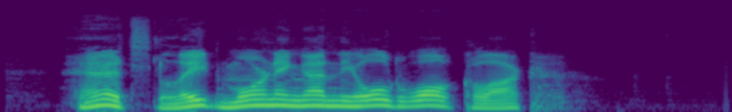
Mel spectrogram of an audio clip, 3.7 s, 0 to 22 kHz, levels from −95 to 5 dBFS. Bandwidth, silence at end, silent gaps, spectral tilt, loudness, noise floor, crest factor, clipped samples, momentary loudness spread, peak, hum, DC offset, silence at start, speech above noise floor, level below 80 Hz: 6.8 kHz; 0.95 s; none; -9 dB/octave; -22 LUFS; -81 dBFS; 16 dB; under 0.1%; 7 LU; -6 dBFS; none; under 0.1%; 0.4 s; 60 dB; -60 dBFS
